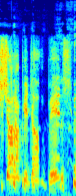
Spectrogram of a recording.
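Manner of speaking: play-acted very high, scratchy, rough, furious outburst. Retelling a movie scene where a pimp character snaps: imitating a character screaming. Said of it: "he screams. He's like".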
